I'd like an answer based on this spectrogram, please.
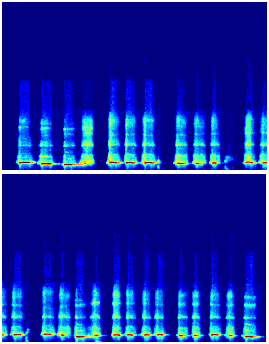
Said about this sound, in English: You're blowing my mind, you know, because actually my mother got me a nose flute when I was a kid, but I always thought it could only play one note.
